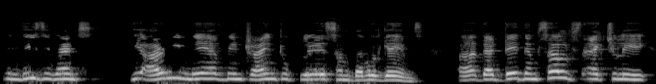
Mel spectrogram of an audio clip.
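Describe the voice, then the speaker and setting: Male interviewer, mellow and unhurried, slightly lo-fi remote sound. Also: very high-pitched, fairly even intonation. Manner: measured, hesitant questioning. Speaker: podcast host. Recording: dull, muffled remote audio.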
